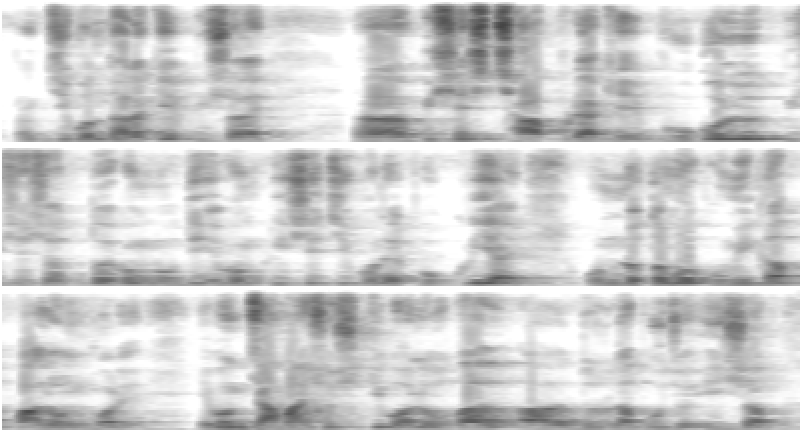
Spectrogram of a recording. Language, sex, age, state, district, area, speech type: Bengali, male, 18-30, West Bengal, Kolkata, urban, spontaneous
